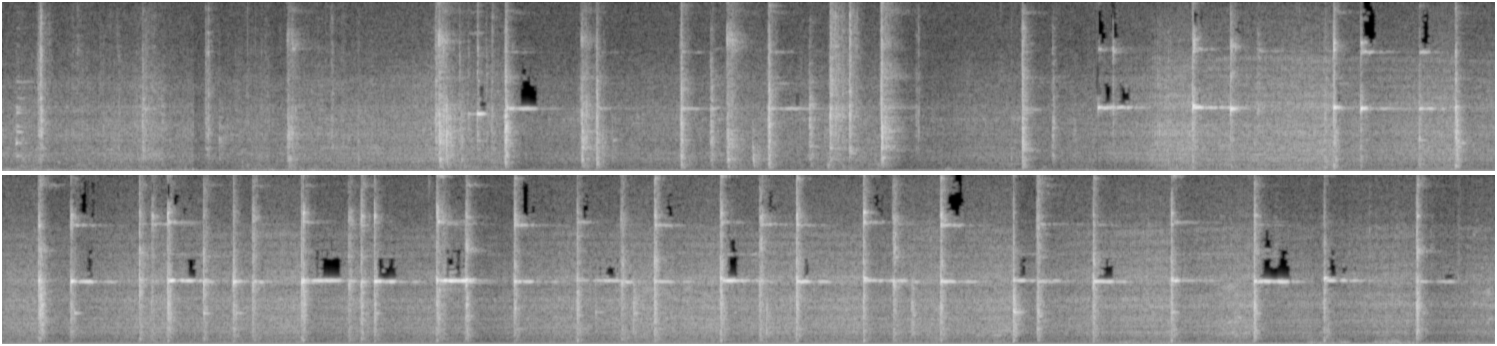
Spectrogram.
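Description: Spike mauls hammering steel track spikes into the ties: a long run of sharp metallic clangs, about one to two a second, ringing with a high tone from about halfway through. A heavy machine's engine runs steadily underneath.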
